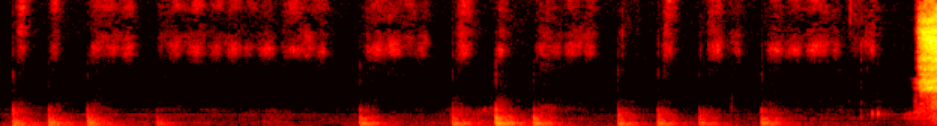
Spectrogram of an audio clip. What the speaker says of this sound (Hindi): मैं यहां पर एग्जांपल लिख देता हूं।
